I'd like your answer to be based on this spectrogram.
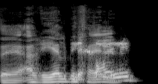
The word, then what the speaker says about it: Michaeli: And the guy's called Ariel McKaylee. I might butcher that sucker name. – It's actually in Hebrew, so I can say his name in Hebrew. It's Ariel Michaeli.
